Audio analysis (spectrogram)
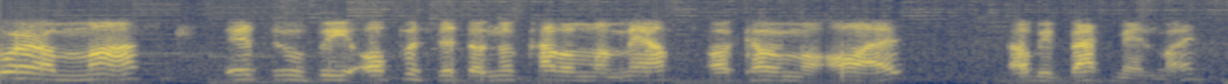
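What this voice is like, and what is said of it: Usual voice. Nothing is said of it.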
